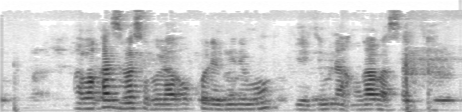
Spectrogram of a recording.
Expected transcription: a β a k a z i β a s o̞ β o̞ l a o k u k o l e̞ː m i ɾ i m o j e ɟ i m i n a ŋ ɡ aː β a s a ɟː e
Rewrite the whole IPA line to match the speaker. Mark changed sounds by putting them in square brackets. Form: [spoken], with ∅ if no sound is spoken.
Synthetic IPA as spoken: a β a k a z i β a s o̞ β o̞ l a o k u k o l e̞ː m i ɾ i m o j e ɟ i m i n a ŋ ɡ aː β a s a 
